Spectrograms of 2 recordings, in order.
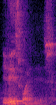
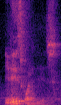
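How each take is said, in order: First: It is said in an upbeat, eager tone. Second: The same.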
